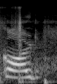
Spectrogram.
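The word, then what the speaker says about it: chord: Friends जब diameter की line से इधर जाता है ए सी तो इसे कहेंगे कॉर्ड, और इसमें एच साइलेंट होता है, ये हो गया कॉर्ड। ओके फ्रेंड्स, तो अब ओ सी को क्या कहेंगे?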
